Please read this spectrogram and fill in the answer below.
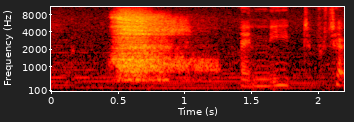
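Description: A person's short audible breath, a gasp or sigh about half a second in, followed by faint quiet speech.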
